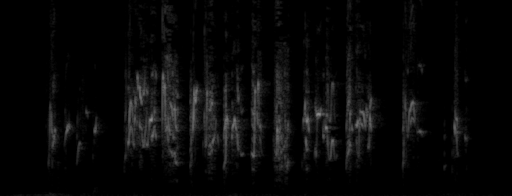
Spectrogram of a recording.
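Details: First song of a young European goldfinch, declaring territory and impressing females: a few opening chirps, then a lively stream of rapid, scratchy twitters and tinkling notes, fading into scattered single chirps.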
